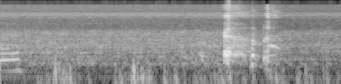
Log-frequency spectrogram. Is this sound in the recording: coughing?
yes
